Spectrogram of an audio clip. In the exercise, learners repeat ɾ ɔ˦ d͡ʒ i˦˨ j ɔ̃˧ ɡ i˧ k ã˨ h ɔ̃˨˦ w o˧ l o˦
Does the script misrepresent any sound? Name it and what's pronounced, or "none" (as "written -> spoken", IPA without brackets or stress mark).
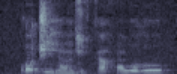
none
